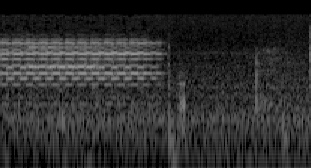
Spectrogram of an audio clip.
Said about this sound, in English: We get a phone call from George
